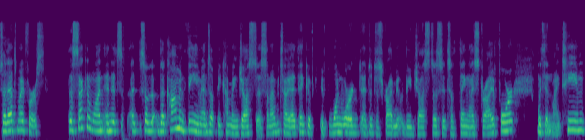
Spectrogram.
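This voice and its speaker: With an American accent, a woman talks at a moderate pace in a plain, everyday voice with ordinary pitch variation. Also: medium pitch for a woman. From Pittsburgh, US. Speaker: manufacturing organization CEO. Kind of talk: interview conversation. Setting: podcast recording.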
